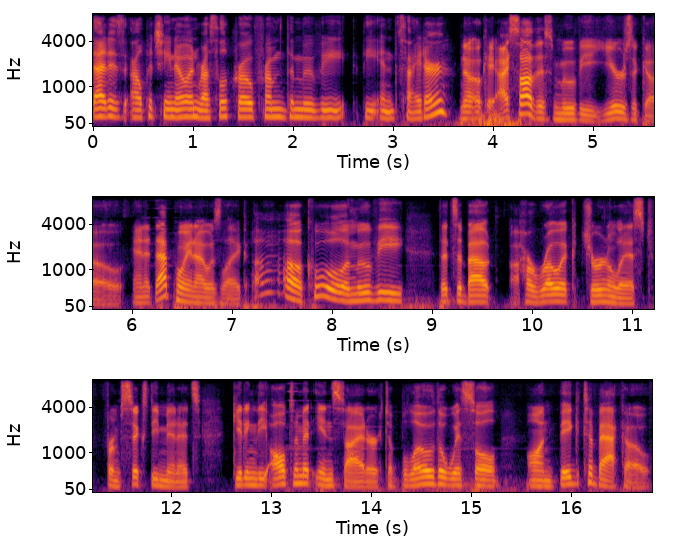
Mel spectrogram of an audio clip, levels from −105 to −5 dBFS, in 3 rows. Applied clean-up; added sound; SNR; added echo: neural mask model DeepFilterNet 3.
